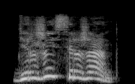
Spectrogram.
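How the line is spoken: Shouted. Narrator (Russian): крикнул Савелий

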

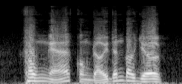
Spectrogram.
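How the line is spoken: Shout. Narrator (Vietnamese): Tiếng hét

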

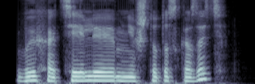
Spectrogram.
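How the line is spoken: Plain. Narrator (Russian): спросил Норман

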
